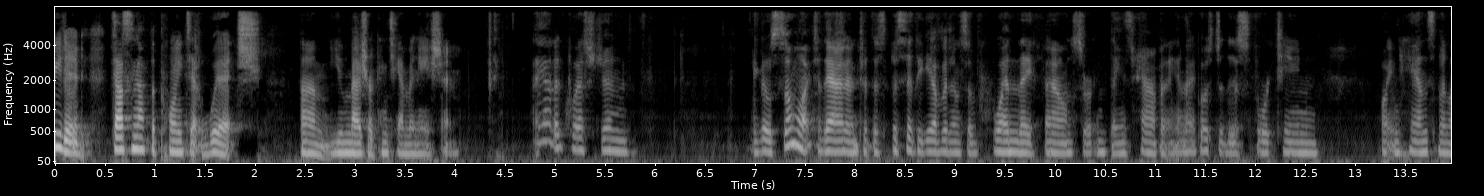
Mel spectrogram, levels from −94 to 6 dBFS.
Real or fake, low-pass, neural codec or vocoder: fake; 7.2 kHz; codec, 16 kHz in and 24 kHz out, 1.1 kbps, FireRedTTS-2 codec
